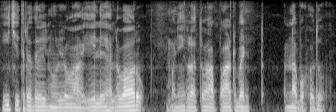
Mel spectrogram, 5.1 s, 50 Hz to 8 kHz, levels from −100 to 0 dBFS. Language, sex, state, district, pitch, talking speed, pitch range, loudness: Kannada, male, Karnataka, Koppal, 100 Hz, 120 wpm, 95-105 Hz, -17 LUFS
